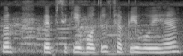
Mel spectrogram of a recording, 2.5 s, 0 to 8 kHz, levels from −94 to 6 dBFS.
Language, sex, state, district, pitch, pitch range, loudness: Hindi, female, Uttar Pradesh, Shamli, 230 Hz, 220-245 Hz, -16 LUFS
